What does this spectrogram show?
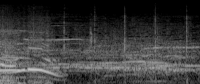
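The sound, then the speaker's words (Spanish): A crowd cheers, with a rising whoop at the start followed by a few scattered handclaps over a steady background murmur. “están todos distanciados, pero te aplauden.”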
